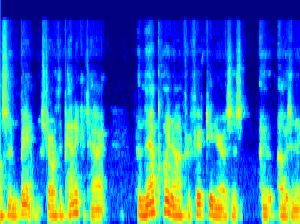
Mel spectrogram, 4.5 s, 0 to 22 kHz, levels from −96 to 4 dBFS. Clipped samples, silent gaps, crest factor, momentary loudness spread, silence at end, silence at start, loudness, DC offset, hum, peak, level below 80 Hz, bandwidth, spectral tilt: under 0.1%; none; 18 dB; 9 LU; 0 s; 0 s; -24 LUFS; under 0.1%; none; -4 dBFS; -58 dBFS; 15.5 kHz; -7 dB/octave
